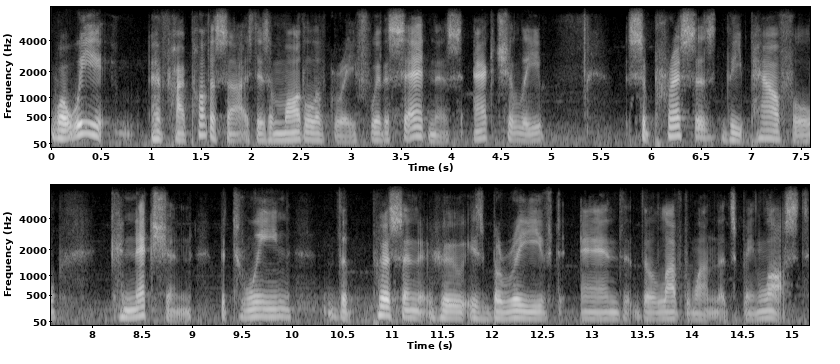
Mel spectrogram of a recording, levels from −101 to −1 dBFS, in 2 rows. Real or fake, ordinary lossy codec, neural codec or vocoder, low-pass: real; Opus, 16 kbps; none; 7.2 kHz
